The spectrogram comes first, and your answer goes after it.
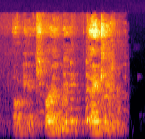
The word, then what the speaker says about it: Sperlinger: Is it hard G or soft? Hard G. Okay, Sperlinger.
